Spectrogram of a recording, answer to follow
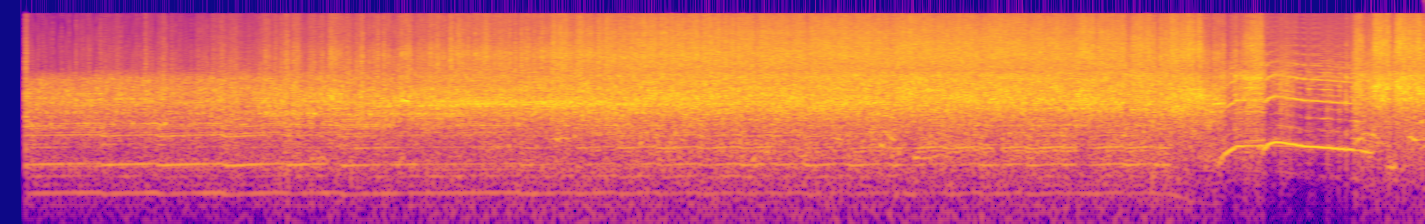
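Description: Vauxhall Corsa SRi's four-cylinder petrol engine held at a steady high rev during a stationary burnout, with the spinning tyres hissing and squealing underneath. About twelve seconds in the engine note cuts off abruptly as the car dies.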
